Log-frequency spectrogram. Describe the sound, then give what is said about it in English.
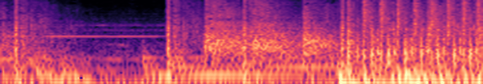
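A volley of gunshots: loud, sharp bursts that start spaced apart and then pound in a dense, rapid string toward the end. “A synchronized volley of shots erupted, each bullet glowing faintly as it left the barrel.”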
